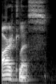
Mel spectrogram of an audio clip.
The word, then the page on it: artless: American English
